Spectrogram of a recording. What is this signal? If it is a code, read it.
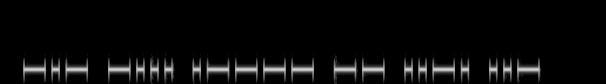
Morse code, heard as a keyed tone, about 17 wpm, 700 Hz. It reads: KB1MFU
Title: USA Call Signs - 6 Characters - 17wpm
